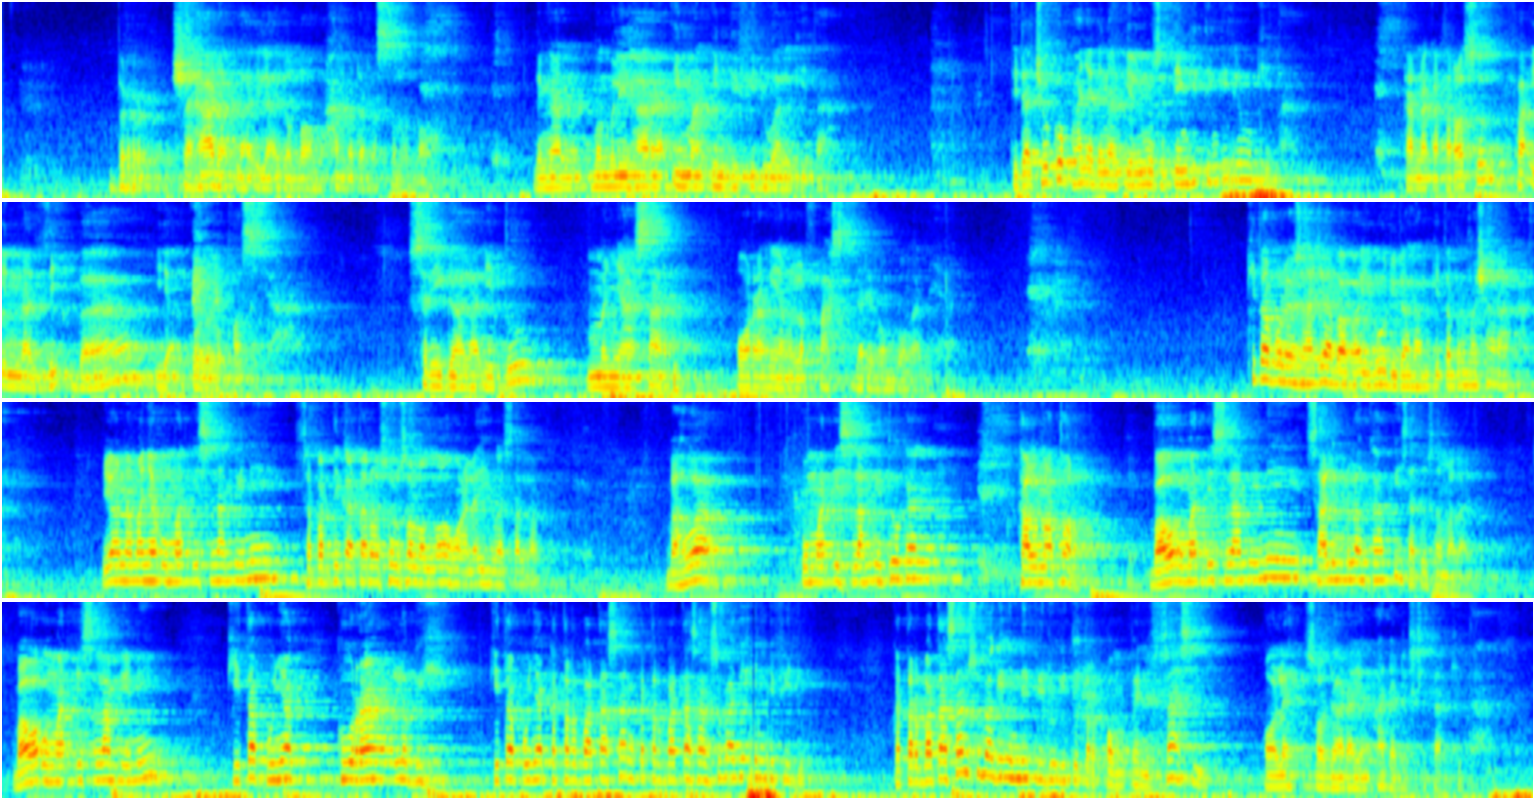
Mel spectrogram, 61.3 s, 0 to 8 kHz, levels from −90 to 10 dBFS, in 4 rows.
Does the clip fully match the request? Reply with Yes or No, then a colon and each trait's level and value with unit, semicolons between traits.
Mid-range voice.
Yes: medium, 155 Hz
